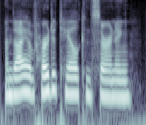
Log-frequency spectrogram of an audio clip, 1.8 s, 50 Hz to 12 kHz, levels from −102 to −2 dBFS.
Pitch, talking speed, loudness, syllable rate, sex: 195 Hz, 230 wpm, -18 LUFS, 5.6 syllables/s, female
